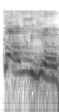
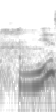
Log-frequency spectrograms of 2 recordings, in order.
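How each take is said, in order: First: It is said loudly in a higher voice. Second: It is said softly in a lower voice. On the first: The speaker calls it wrong. "You don't say" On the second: The speaker calls it right. "Your voice lowers its volume"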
